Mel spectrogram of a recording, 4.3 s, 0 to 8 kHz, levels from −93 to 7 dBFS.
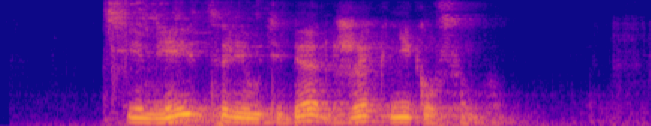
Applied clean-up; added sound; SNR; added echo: neural separator model SepFormer DNS4.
